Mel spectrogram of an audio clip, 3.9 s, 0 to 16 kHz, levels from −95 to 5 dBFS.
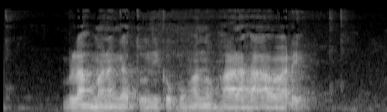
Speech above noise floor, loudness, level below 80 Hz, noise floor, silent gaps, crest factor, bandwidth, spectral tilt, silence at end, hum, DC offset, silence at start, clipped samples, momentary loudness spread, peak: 37 dB; -23 LUFS; -46 dBFS; -59 dBFS; none; 20 dB; 11.5 kHz; -7.5 dB/octave; 0.75 s; none; under 0.1%; 0.65 s; under 0.1%; 9 LU; -4 dBFS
